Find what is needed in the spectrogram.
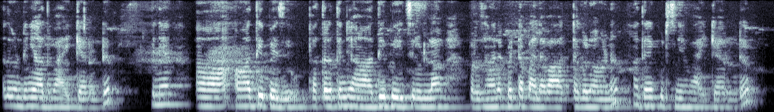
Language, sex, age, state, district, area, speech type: Malayalam, female, 18-30, Kerala, Thiruvananthapuram, rural, spontaneous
